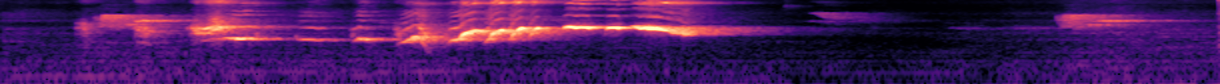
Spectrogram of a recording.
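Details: Shama (murai) singing for a cililin to copy: a rich mix of warbled, slurred and whistled notes rising into a loud rolling phrase, then silence and a faint closing note.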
